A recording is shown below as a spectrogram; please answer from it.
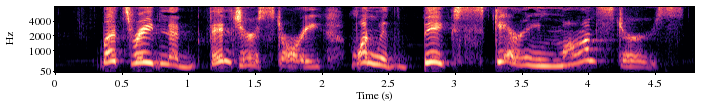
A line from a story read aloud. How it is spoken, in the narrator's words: Chip exclaimed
